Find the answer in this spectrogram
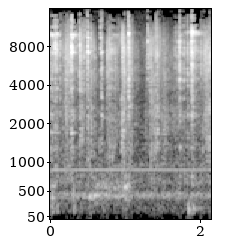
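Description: Quick crackling and rustling of things being handled, a dense run of small clicks and crinkles.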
